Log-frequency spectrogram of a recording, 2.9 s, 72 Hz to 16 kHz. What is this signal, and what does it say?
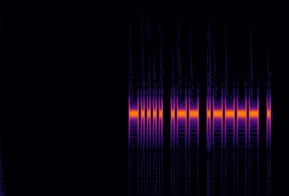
Morse code, heard as a keyed tone, about 39 wpm, 700 Hz. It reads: 6W1E
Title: Four Challenging Letter-Number Combinations 40wpm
